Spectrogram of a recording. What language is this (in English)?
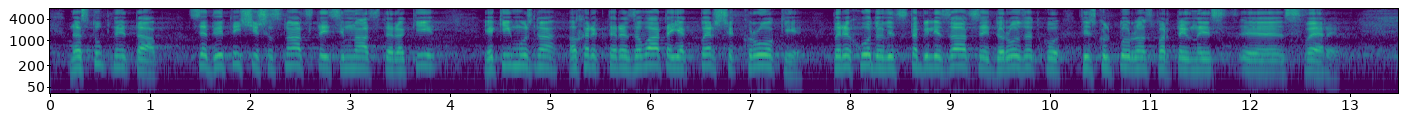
Ukrainian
